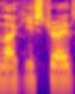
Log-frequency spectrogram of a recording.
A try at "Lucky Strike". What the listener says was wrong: You have Lucky Strike cigarettes written down, right? Not no P. This is with a K.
